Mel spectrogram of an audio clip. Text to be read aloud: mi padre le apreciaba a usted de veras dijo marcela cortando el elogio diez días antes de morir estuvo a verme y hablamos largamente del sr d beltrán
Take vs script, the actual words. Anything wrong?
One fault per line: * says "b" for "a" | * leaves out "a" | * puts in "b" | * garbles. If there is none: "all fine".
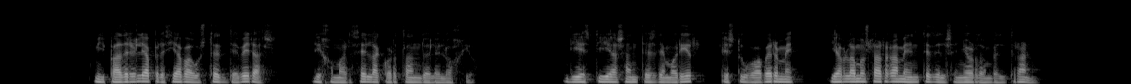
all fine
